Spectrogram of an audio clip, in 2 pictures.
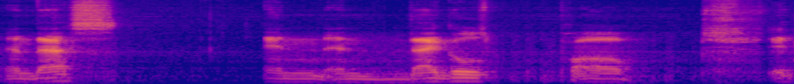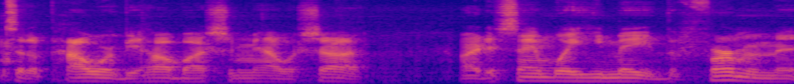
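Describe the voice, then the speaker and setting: A moderate pace broken by long, frequent pauses. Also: man, very deep, low pitch for a man, quiet background. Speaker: bible teacher. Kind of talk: religious lesson. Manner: animated; stuttering, repetitive.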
